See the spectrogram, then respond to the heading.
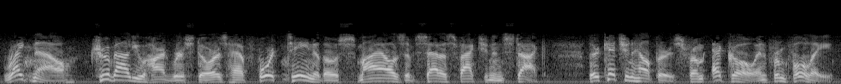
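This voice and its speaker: A man's voice: mid-range voice, slight background noise. A man reading a radio commercial in a friendly, chatty sales manner. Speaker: announcer. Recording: tinny old radio ad.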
